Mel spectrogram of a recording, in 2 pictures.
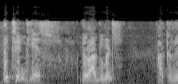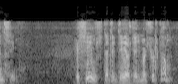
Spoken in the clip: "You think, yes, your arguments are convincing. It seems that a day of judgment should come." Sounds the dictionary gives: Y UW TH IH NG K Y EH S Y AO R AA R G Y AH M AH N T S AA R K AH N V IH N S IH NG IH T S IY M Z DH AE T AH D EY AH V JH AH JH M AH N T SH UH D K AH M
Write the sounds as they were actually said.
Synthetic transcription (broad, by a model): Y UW T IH NG K Y EH S Y AO R AA R G Y AH M AH N T S AA R K AH N V IH N S IH NG IH T S IY M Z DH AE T AH D EY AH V JH AH JH M AH N T SH UH D K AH M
